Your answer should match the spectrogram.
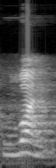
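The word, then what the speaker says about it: one: ठीक है, अ वन, अब यहाँ पर है तो इंग्लिश का वोवल ओ, बट इसका जो साउंड है वो है व, इस वजह से इसका साउंड क्या है व, इस वजह से व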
